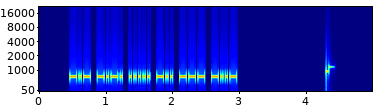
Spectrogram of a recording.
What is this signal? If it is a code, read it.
Morse code, heard as a keyed tone, about 36 wpm, 700 Hz. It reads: KC5DOX
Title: USA Call Signs - 6 Characters - 3x Character Spacing - 35wpm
